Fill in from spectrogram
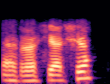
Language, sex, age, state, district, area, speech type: Kashmiri, male, 30-45, Jammu and Kashmir, Ganderbal, rural, conversation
